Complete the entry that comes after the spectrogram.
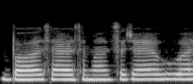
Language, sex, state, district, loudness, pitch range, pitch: Hindi, female, Jharkhand, Deoghar, -13 LUFS, 225-235 Hz, 230 Hz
